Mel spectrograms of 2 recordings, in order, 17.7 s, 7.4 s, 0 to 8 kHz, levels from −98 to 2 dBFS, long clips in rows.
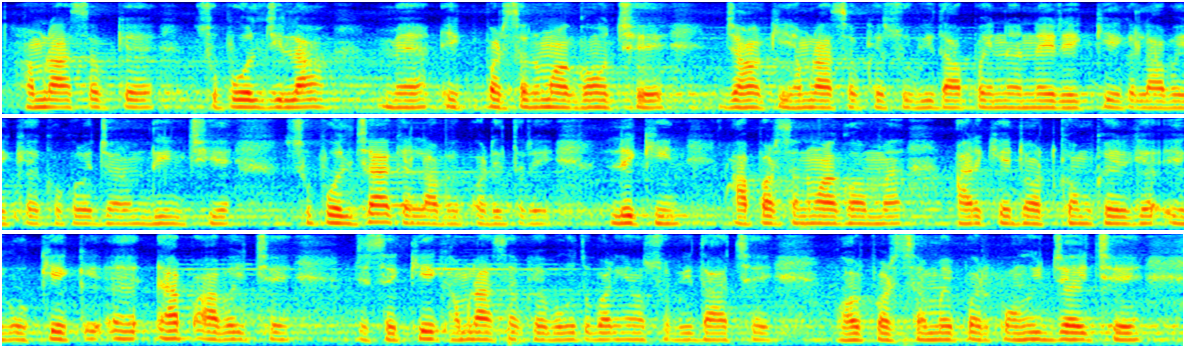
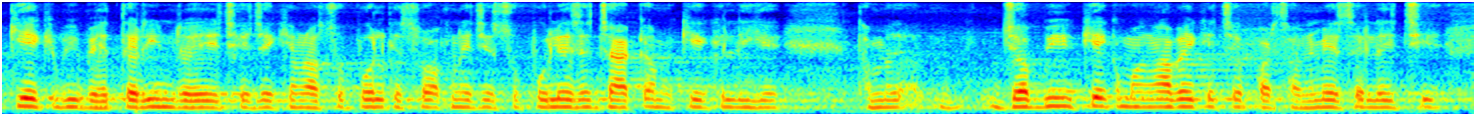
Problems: background sounds at intervals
